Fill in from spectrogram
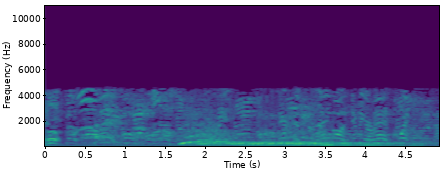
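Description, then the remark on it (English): Overlapping voices of a crowd of kids and grown-ups at the lion pits of a crowded zoo park chattering at once in a steady babble, with a sustained low tone running underneath from partway through. “I drifted close with the rest of the crowd, leaned over the iron railing that ran along the edge of the moat, and then...”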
